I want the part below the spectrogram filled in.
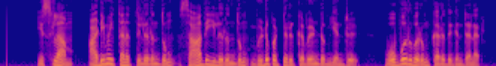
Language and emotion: Tamil, neutral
